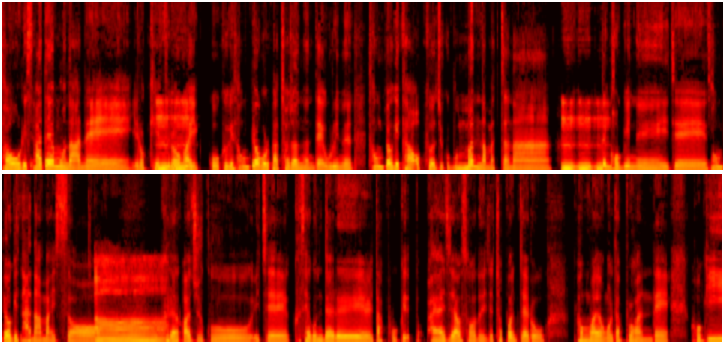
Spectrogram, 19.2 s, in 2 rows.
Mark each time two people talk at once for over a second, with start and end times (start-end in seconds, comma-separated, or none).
none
